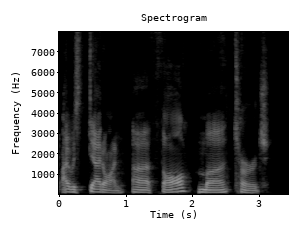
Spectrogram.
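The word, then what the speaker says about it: Thaumaturge: I'll tell you a little bit about this game while you look up the pronunciation. Um, yeah. Yeah. Thalma. Yeah, I was dead on. Uh, Thalma Turge. All right. Thmaurge.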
